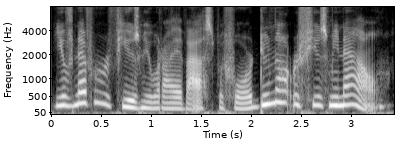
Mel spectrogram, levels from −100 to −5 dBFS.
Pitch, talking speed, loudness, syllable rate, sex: 220 Hz, 260 wpm, -16 LUFS, 6.9 syllables/s, female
